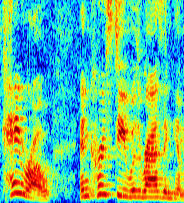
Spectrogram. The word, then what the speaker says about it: Cairo: There's a a little town in Missouri that Ryan Hall thought was Cairo, but it's actually pronounced Cairo, and Christy was razing him about it.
